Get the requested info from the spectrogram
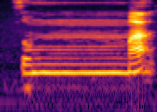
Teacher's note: মিম double করে আমরা পড়বো, মুসাদ্দাদ গুণা হবে এখানে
